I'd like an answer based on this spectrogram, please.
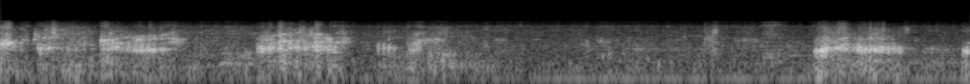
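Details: Labrador Retriever growling at a Bouvier des Flandres during a tug-of-war game at a Fernandina Beach dog park; snarling growl bursts of about a second, separated by quieter pauses, with one last loud burst near the end.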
